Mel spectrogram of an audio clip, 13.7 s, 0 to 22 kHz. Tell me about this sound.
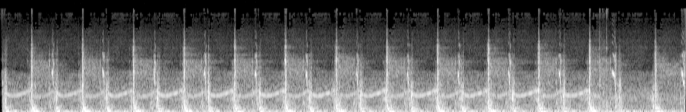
Windshield Wiper In Car
Windshield wipers wiping car windows. From the inside of a car, quite muffled.
Recorded with Edirol R-1 & Sennheiser e185S.
car, glass, inside, motion, muffled, rubber, sweep, sweeping, sweeps, wiper, wiping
